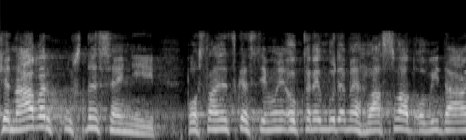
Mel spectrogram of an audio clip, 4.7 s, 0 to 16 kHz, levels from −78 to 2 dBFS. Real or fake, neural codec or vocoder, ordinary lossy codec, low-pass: fake; codec, 16 kHz, 16 kbps, FreqCodec, smaller model; AAC, 64 kbps; 7.2 kHz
